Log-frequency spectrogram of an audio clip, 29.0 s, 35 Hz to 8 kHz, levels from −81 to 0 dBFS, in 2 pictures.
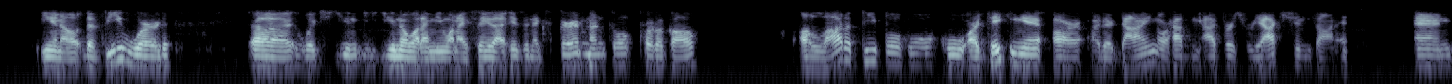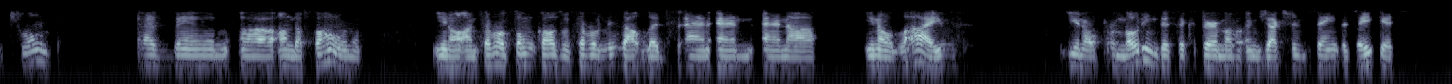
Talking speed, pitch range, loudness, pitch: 155 wpm, 95-115 Hz, -26 LUFS, 105 Hz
